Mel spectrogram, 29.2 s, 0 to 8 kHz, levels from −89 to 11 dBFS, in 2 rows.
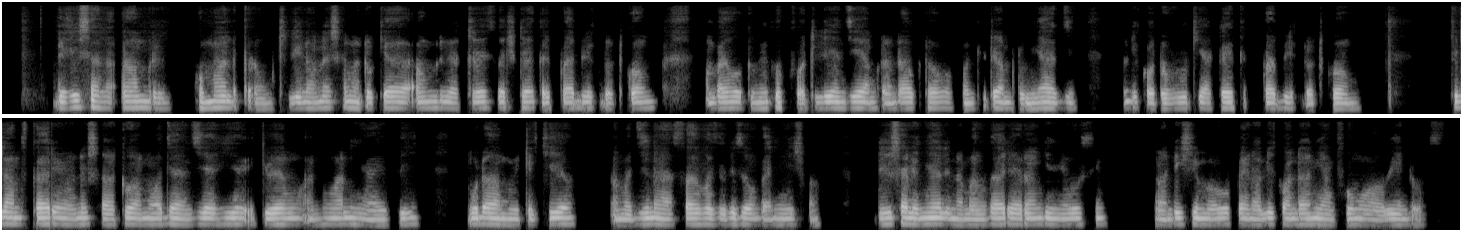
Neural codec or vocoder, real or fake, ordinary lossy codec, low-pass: codec, 44.1 kHz, 2.6 kbps, DAC; fake; MP3, 64 kbps; 7.2 kHz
